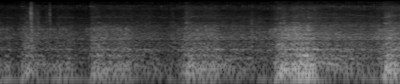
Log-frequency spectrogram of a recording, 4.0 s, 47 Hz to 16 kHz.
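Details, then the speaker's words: 1995 Chevy K3500 6.5 turbo diesel, hard to start, revving without throttle despite new accelerator pedal and pump driver module: on startup idle surges unevenly around 2,000 rpm versus desired 844, rising and falling without throttle. "So it's trying, but something's really wrong. So when you first start it up, it's at 2,000 RPM."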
